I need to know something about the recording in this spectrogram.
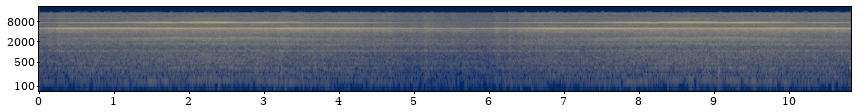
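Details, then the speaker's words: Pump station test, pump running with test ball valve open: steady high motor whine sagging and recovering as pressure oscillates between about 92 and 127 on the gauge; surging continues until unit is switched off, cause not stated. "And no doubt you can hear by the sound of the pump motor the oscillation. And this will continue until the unit is switched off."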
